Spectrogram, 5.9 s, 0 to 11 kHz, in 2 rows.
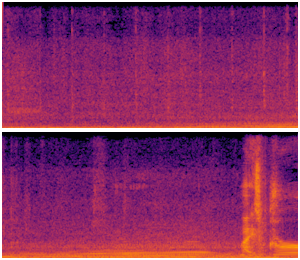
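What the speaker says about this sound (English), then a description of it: "Nice grunty acceleration from the B58 with a nice tone to it." A 2023 BMW X4 M40i with its B58 engine accelerates on the road in comfort mode, a deep grunty rumble rising steadily in pitch through the gears, heard from inside the cabin before a brief shift.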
